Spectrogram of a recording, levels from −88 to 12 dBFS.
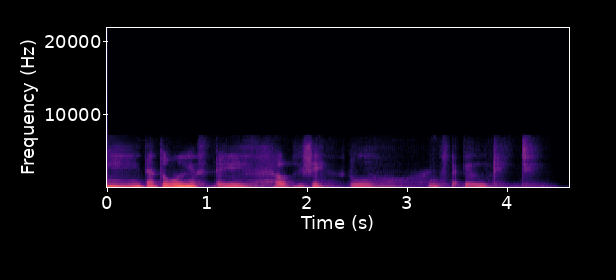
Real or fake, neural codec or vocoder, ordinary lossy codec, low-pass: fake; codec, 16 kHz, about 1 kbps, DyCAST, with the encoder's durations; none; 7.2 kHz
